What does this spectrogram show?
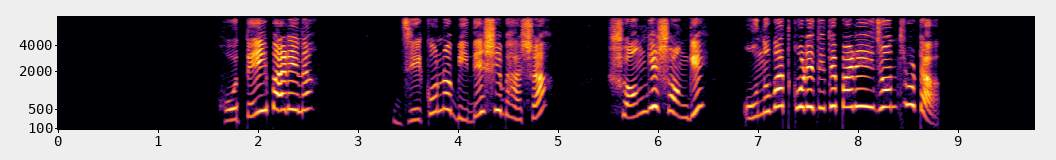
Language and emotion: Bengali, surprised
